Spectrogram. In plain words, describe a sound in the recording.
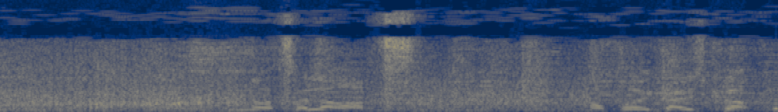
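A young man laughs and talks close by.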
